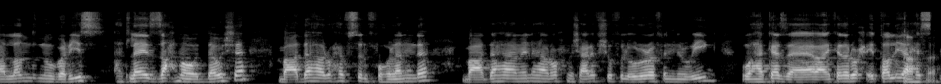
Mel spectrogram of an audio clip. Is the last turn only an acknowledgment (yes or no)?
no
